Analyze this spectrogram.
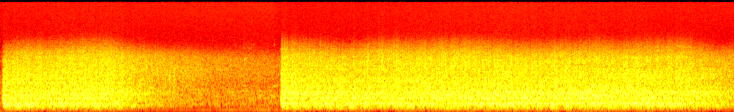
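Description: Gunfire and artillery in street fighting between American troops and rebels in Santo Domingo: a dense, continuous, loud crackling roar that sags for a moment, then cuts back in abruptly and holds steady to the end.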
